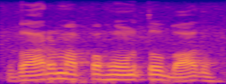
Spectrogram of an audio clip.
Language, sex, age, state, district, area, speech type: Punjabi, male, 30-45, Punjab, Mansa, rural, spontaneous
